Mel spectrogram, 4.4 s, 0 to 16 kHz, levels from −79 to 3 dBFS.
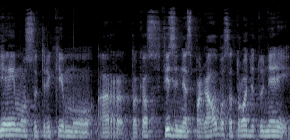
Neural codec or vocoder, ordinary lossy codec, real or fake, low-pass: vocoder, 44.1 kHz, 128 mel bands every 256 samples, BigVGAN v2; AAC, 48 kbps; fake; 14.4 kHz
